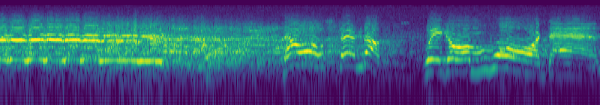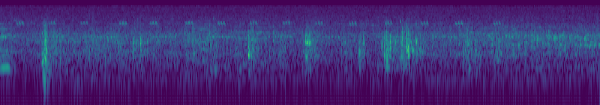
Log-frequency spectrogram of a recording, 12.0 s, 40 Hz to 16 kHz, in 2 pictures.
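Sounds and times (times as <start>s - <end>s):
crickets chirping: 5.4s - 12.0s.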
